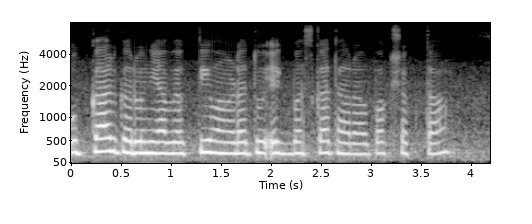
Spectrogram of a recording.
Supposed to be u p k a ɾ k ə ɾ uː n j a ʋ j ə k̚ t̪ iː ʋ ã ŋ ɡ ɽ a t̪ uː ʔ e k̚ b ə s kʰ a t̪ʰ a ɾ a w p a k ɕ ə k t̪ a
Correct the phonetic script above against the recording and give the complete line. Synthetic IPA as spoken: u p k a ɾ k ə ɾ uː n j a ʋ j ə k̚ t̪ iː ʋ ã ŋ ɡ ɽ a t̪ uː ʔ e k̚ b ə s k a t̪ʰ a ɾ a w p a k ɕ ə k t̪ a

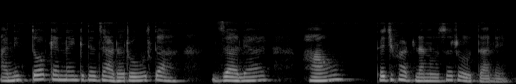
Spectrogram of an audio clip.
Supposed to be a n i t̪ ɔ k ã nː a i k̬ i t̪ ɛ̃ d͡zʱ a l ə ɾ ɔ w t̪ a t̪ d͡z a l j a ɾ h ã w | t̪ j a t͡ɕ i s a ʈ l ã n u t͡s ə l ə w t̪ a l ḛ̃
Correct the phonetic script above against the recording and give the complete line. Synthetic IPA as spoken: a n i t̪ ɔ k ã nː a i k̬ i t̪ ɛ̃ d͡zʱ a ɽ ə ɾ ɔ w t̪ a d͡z a l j a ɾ h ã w | t̪ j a t͡ɕ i f a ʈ l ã n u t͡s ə ɾ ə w t̪ a l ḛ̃

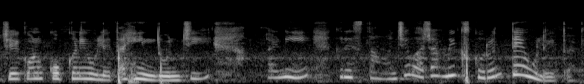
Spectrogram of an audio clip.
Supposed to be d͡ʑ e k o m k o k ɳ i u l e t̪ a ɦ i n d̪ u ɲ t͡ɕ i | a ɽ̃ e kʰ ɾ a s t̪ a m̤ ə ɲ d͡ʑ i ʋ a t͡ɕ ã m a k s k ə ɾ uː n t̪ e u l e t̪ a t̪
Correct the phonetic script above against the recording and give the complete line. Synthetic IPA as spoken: d͡ʑ e k o ɳ k o k ɳ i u l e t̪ a ɦ i n d̪ u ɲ t͡ɕ i | a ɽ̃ i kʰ ɾ i s t̪ a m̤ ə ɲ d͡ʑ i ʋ a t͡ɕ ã m i k s k ə ɾ uː n t̪ e u l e t̪ a t̪

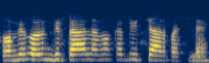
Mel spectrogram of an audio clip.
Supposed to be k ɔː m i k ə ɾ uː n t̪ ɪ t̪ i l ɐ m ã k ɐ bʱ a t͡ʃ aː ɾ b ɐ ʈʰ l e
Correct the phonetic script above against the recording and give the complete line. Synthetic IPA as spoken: k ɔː m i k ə ɾ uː n d̪ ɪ t̪ a l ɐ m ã k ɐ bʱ i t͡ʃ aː ɾ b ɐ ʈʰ l e

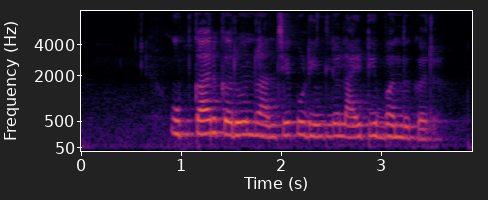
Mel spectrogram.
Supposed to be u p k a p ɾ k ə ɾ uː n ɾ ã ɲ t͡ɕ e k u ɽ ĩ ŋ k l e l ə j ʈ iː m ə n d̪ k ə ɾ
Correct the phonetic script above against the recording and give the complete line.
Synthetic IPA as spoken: u p k a ɾ k ə ɾ uː n ɾ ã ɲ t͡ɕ e k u ɽ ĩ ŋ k l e l a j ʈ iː b ə n d̪ k ə ɾ

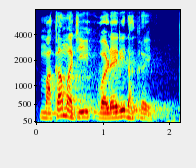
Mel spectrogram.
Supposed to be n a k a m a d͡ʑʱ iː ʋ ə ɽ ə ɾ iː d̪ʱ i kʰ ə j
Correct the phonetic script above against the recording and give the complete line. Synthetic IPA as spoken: m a k a m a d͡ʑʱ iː ʋ ə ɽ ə ɾ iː d̪ʱ a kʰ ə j

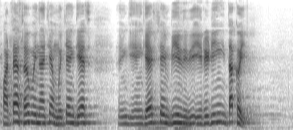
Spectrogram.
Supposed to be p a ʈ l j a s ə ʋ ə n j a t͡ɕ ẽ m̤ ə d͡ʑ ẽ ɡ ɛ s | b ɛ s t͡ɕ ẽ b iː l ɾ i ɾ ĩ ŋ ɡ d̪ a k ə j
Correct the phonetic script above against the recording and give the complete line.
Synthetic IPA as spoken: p a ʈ l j a s ə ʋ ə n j a t͡ɕ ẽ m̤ ə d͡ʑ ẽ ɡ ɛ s | ɡ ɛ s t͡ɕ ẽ b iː l ɾ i ɽ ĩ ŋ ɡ d̪ a k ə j

